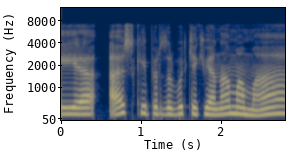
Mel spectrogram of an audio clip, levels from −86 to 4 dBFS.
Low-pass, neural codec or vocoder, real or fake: 7.2 kHz; none; real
